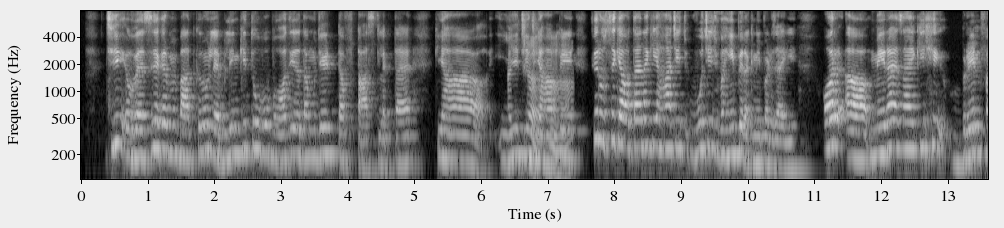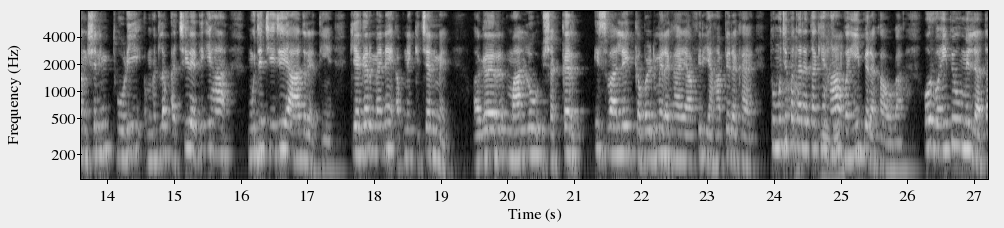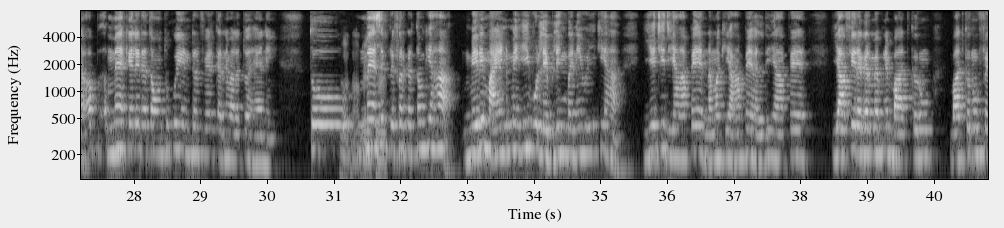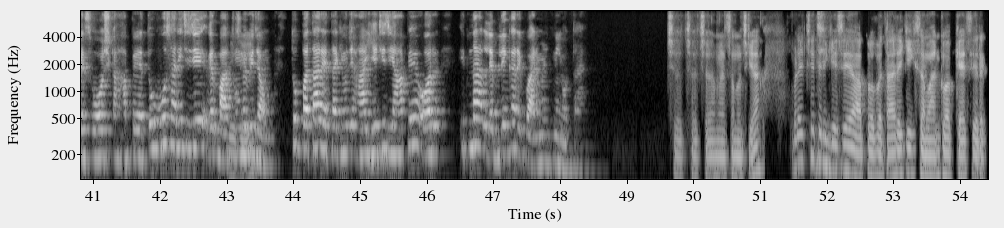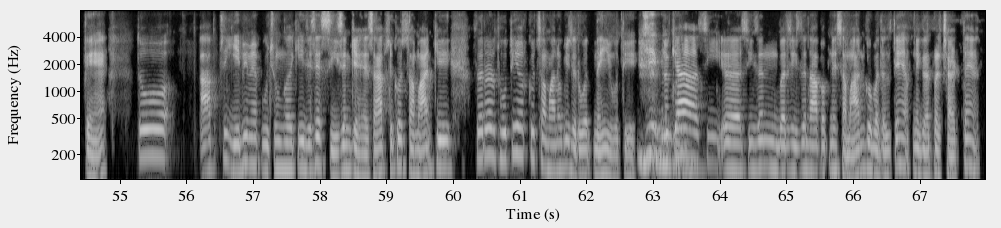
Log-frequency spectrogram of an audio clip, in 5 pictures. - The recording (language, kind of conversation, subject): Hindi, podcast, छोटी जगह में स्टोरेज को आप समझदारी से कैसे व्यवस्थित करते हैं?
- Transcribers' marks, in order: static; in English: "लेबलिंग"; in English: "टफ़ टास्क"; laughing while speaking: "कि"; in English: "ब्रेन फंक्शनिंग"; in English: "किचन"; in English: "कपबोर्ड"; in English: "इंटरफेयर"; in English: "प्रेफर"; horn; in English: "माइंड"; in English: "लेबलिंग"; in English: "लेबलिंग"; in English: "रिक्वायरमेंट"; other background noise; in English: "सीज़न"; in English: "सीज़न"; in English: "सीज़न"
